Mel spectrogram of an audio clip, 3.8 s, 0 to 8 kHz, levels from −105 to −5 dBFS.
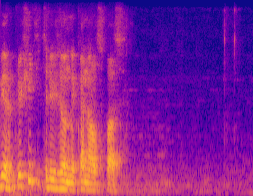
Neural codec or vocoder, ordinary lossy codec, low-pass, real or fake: none; Opus, 24 kbps; 7.2 kHz; real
